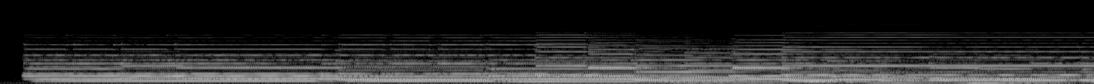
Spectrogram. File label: Tone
